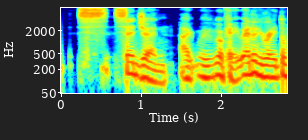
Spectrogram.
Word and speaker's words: Schengen: Somebody told me how to pronounce that, and I'm trying to do that right. Schengen.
